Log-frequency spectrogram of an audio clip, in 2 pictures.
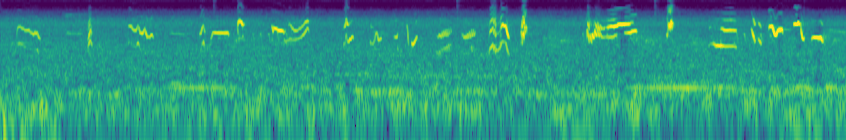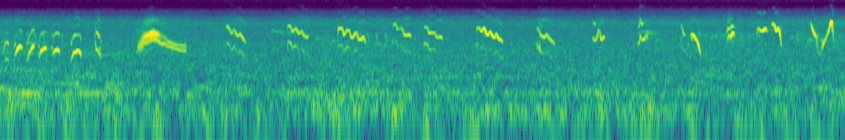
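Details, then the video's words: Oriental white-eye (kecial kuning), song for training reluctant caged birds: a steady stream of thin, high twittering chirps and downslurred notes continuing through the whole stretch, with a soft hum beneath. "BURUNG KECIAL KUNING MACET BUNYI PAKAI MASTERAN INI"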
